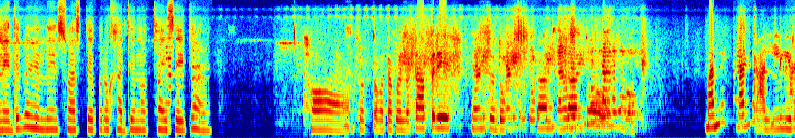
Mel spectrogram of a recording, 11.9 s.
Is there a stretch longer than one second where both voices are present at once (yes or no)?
no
